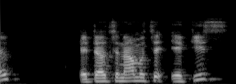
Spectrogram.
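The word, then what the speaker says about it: equis: অ হুম ওকে তারপর এটা হচ্ছে কি একিস একিস এবং এটা উচ্চারণ হবে এক্স এর মত এক্স এর মত হ্যাঁ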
